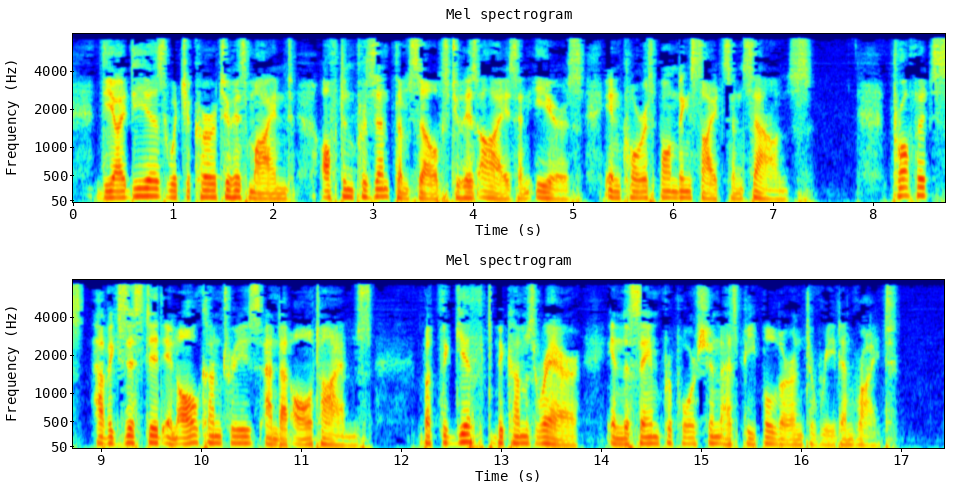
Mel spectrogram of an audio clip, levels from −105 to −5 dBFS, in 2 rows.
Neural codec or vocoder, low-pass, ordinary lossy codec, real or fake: codec, 44.1 kHz, 7.8 kbps, Pupu-Codec; 7.2 kHz; MP3, 32 kbps; fake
